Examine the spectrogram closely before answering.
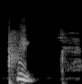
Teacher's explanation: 这是一个塞擦音，为什么叫塞擦音？它有点儿阻力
